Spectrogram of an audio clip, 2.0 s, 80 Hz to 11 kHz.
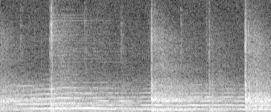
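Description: Flute and acoustic guitar duo playing: the flute holds long melody notes while the guitar is struck sharply, three percussive knocks or strums on the guitar about 0.7 s apart.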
